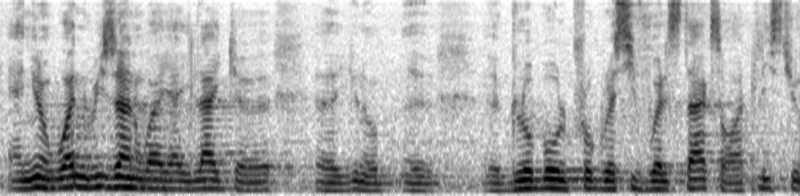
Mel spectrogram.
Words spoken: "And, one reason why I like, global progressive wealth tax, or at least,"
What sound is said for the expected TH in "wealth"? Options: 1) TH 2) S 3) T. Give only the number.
2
